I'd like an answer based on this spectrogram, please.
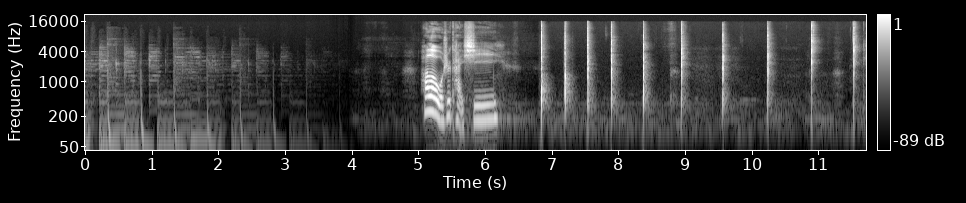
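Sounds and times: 
speech: 5.1 - 6.3
hand clapping: 6.8 - 11.7.

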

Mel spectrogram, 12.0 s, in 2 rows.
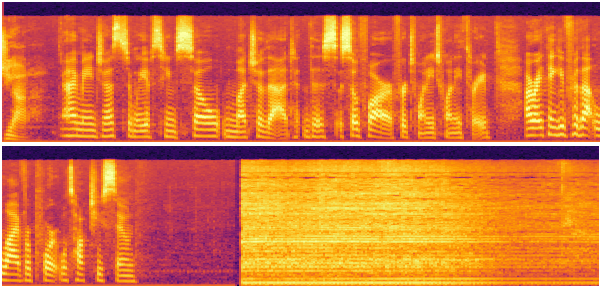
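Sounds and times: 
speech: 0.0 - 7.4
East Bay crews' chainsaws powering up to cut tree branches: 8.4 - 11.9.

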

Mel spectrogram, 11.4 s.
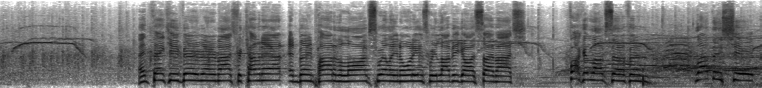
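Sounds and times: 
audience applause for a performing group: 0.0 - 4.3, 7.6 - 11.4
speech: 2.1 - 8.0, 8.6 - 11.4.

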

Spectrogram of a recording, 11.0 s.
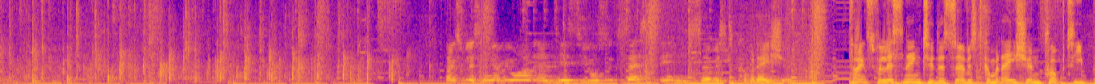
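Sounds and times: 
applause: 0.0 - 4.9
speech: 4.5 - 10.9.

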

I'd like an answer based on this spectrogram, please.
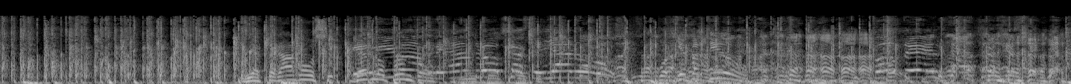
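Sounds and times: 
audience applause: 0.0 - 10.6
speech: 2.4 - 10.6
laughter: 6.1 - 10.6.

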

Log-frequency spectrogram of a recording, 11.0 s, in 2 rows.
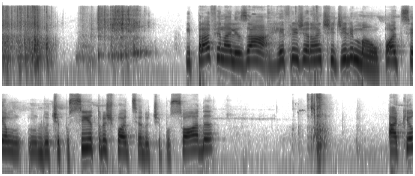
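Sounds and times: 
ice dropped into drink: 0.0 - 2.0
speech: 2.4 - 8.4, 10.6 - 10.9.

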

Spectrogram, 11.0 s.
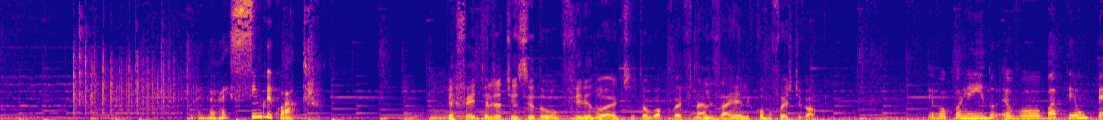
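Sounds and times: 
pair of dice rattling across a hard surface: 0.7 - 2.1
speech: 2.1 - 3.2, 4.5 - 8.4, 9.3 - 11.0.

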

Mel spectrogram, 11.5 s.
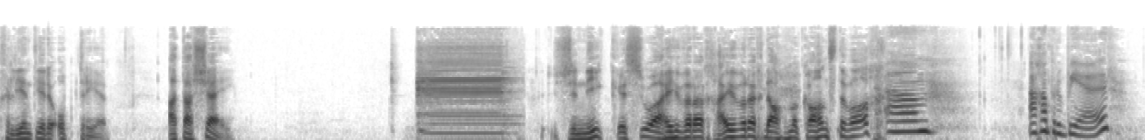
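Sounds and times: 
speech: 0.0 - 2.4, 5.5 - 9.5, 10.3 - 11.3
quiz buzzer: 4.2 - 5.3.

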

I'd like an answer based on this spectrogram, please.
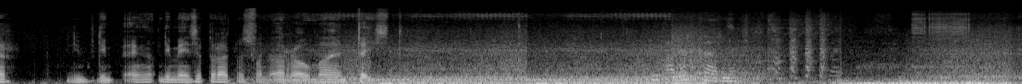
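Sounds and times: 
speech: 0.0 - 4.2, 6.5 - 7.6
pickup truck engine rumble: 1.1 - 10.2.

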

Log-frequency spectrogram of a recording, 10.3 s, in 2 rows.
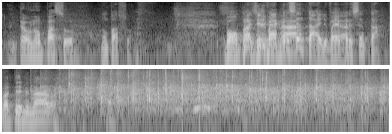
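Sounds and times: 
speech: 0.1 - 2.4, 3.0 - 6.1
audience applauding: 5.4 - 10.3.

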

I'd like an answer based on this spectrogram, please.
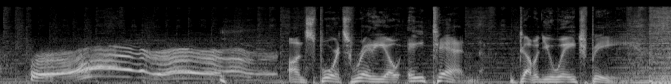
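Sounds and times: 
speech: 0.3 - 1.7, 2.9 - 6.7
man imitating a Wookiee roar: 0.3 - 2.9.

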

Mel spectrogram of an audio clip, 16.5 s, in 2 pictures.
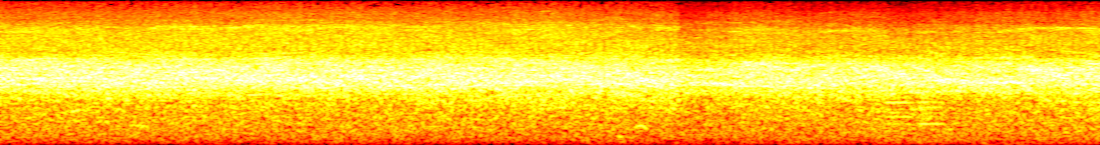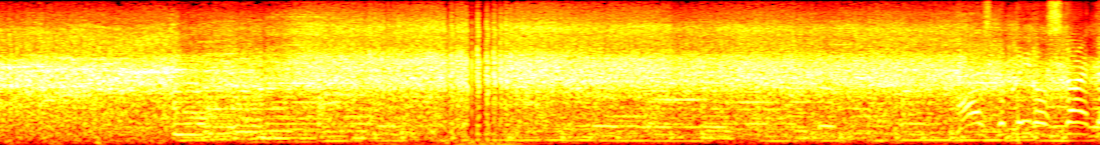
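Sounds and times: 
concert crowd roaring and shouting at the Hollywood Bowl: 0.0 - 16.4.

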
